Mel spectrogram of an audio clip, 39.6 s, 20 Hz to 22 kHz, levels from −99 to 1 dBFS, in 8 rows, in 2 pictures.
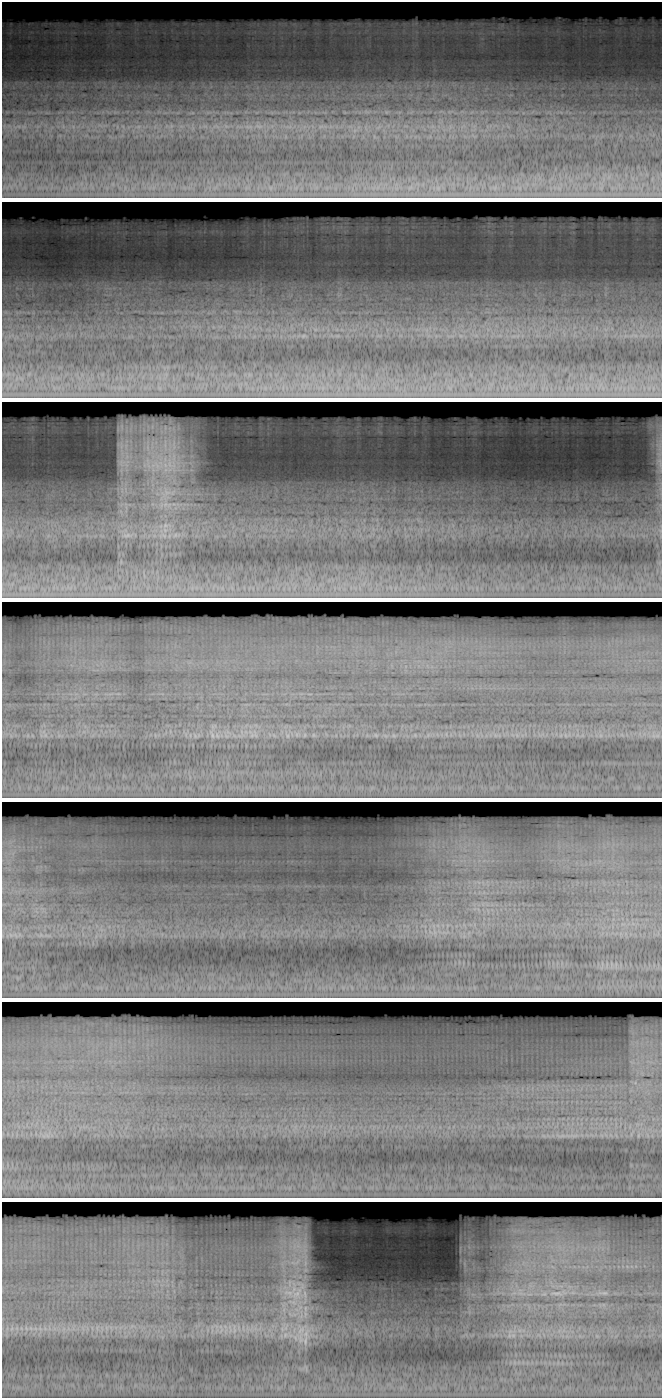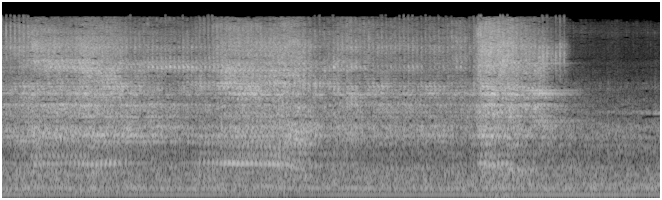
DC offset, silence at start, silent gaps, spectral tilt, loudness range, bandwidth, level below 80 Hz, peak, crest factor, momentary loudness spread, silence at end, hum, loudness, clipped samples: under 0.1%; 0 s; none; -1 dB/octave; 12 LU; 17 kHz; -60 dBFS; 0 dBFS; 24 dB; 15 LU; 0 s; none; -20 LUFS; under 0.1%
